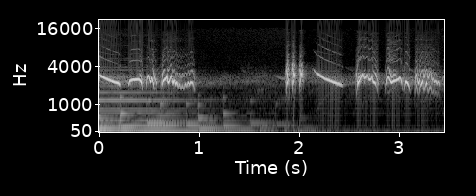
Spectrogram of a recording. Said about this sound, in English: If the cheerful melody of the eastern bluebird doesn't bring a smile to your face, perhaps its striking color and skillful acrobatics will brighten your day.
